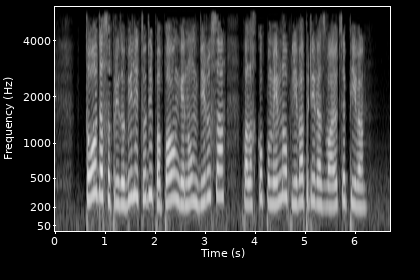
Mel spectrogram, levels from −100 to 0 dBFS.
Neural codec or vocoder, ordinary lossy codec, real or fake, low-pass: codec, 16 kHz, 16 kbps, FreqCodec, smaller model; MP3, 32 kbps; fake; 5.4 kHz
